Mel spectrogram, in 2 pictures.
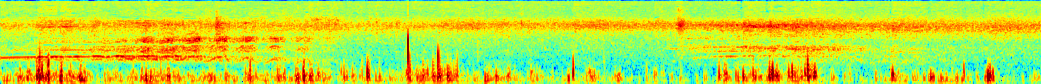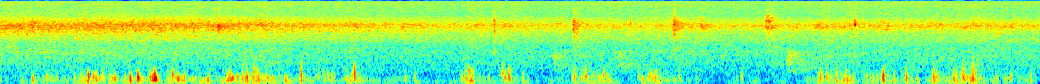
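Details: Horse at a stud giving whinnies: a shrill, wavering call near the start and another around four seconds, over steady hoof clopping, low rumbling and faint human voices.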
